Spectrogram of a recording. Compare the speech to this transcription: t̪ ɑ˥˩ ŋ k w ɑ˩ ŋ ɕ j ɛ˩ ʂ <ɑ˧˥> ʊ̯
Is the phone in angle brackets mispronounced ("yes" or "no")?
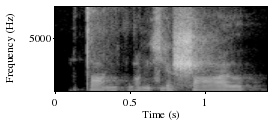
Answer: yes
